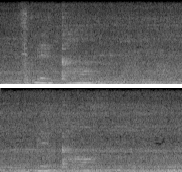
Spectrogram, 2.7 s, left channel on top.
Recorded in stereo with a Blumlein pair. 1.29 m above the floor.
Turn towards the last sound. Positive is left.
turn(degrees=30)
